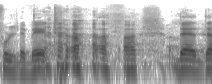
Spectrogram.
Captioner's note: laughing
